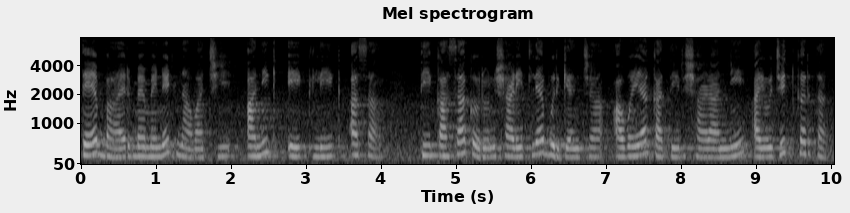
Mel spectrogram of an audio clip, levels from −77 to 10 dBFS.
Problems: constant background noise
